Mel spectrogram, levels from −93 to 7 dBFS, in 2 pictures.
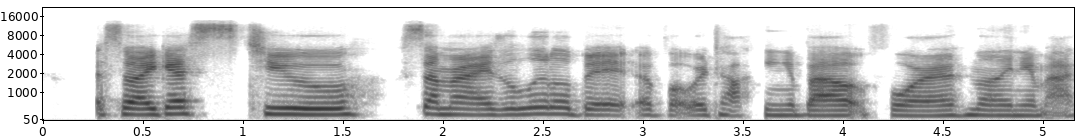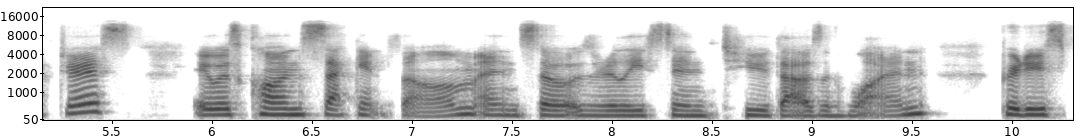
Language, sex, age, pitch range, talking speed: English, female, 10-29, 175-200 Hz, 170 wpm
